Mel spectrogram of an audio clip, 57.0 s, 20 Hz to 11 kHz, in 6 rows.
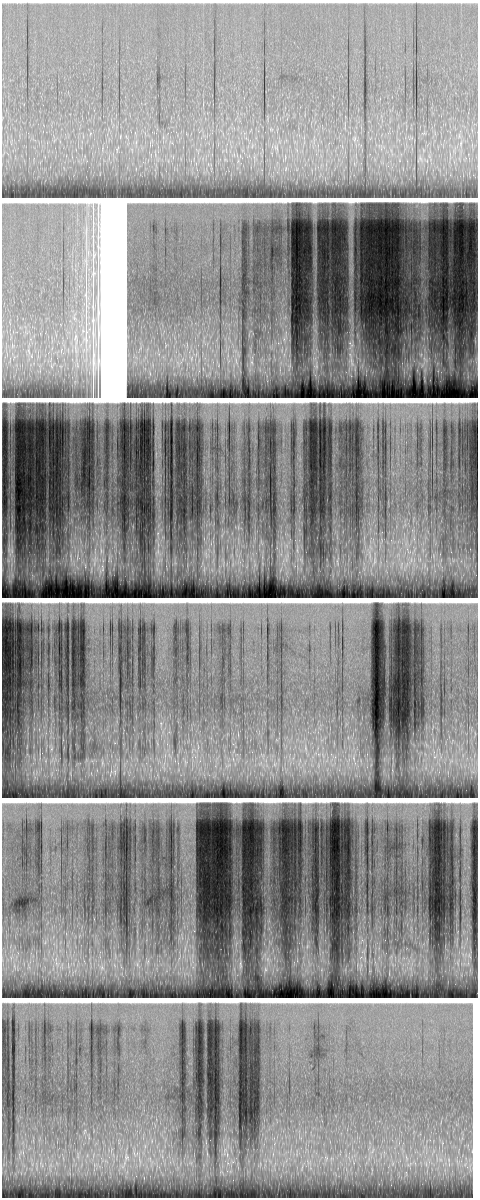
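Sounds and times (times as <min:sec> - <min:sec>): baking paper crinkling: 0:14.3 - 0:33.2, 0:36.0 - 0:37.0, 0:38.8 - 0:50.2, 0:51.2 - 0:52.8.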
